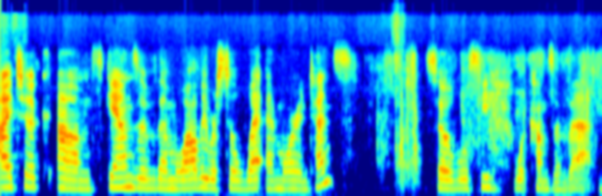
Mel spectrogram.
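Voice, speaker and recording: A woman with a plain, everyday voice speaks at a moderate pace. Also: medium pitch for a woman, fairly even intonation. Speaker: crafter selling handmade paper on a live stream. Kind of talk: live sales stream. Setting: live stream.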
